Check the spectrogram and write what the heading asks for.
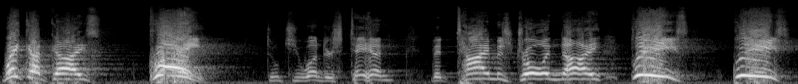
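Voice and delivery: high, loud, drawn-out begging shouts; urgent shouting. Retold or imitated. Jesus waking his sleeping disciples, urgent pleading shouts. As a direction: yell to rouse sleepers, desperate.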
